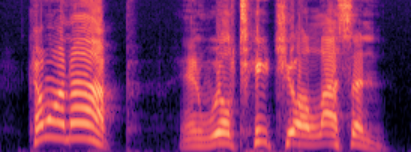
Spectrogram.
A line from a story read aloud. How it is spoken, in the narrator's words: They yelled down to Jonathan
